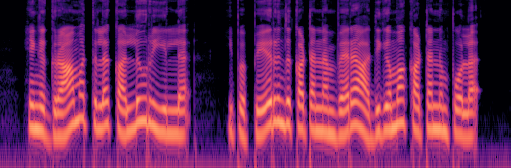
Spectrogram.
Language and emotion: Tamil, sad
